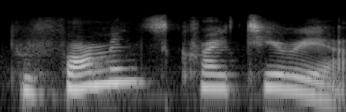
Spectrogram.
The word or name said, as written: performance criterias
